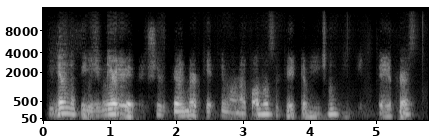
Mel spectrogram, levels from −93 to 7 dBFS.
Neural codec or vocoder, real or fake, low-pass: codec, 44.1 kHz, 0.9 kbps, DAC; fake; 14.4 kHz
